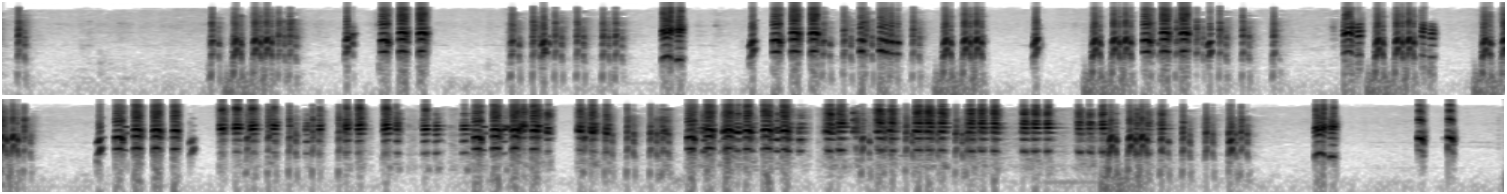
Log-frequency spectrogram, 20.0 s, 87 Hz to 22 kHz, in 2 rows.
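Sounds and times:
harsh rapid bird calls: 1.3s - 20.0s.

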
